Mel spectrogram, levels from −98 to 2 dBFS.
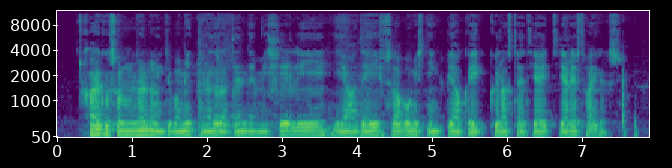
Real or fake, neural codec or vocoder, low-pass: real; none; 10.8 kHz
